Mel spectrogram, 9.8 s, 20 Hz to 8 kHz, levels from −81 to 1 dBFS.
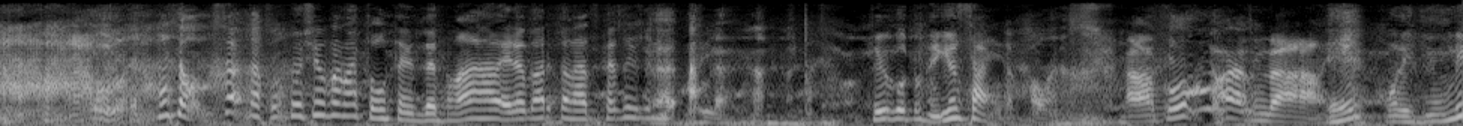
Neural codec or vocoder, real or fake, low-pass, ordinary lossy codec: codec, 16 kHz, 1 kbps, FreqCodec, larger model; fake; 7.2 kHz; none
